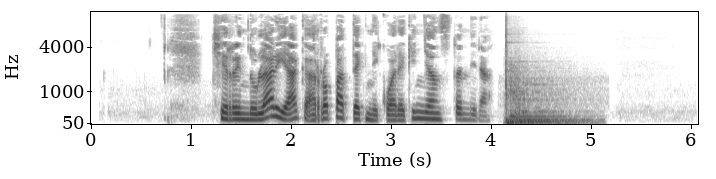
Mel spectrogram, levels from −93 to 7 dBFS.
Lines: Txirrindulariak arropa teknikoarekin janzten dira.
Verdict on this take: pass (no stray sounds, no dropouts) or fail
fail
